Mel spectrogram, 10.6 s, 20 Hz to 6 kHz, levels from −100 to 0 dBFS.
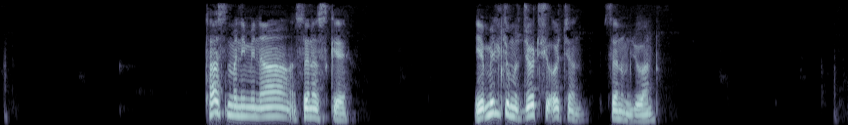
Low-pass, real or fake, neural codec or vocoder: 5.4 kHz; real; none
